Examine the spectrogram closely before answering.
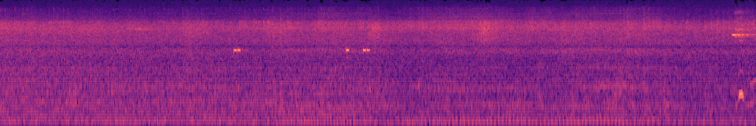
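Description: Steady low outdoor rumble with no clear events, and a few faint, short high chirps about three and five seconds in.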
